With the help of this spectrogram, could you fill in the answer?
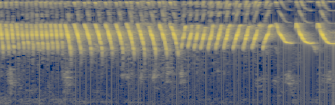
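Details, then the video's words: Canary singing to set off other canaries: a long run of rapid down-slurred notes repeated several per second, then slower swooping whistles near the end, bright and high-pitched. "KENARI MANAPUN BAKAL NYAUT DENGAR SUARA KENARI INI"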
